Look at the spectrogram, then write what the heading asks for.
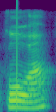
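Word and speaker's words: koha: este software que usamos que se llama COA. Se escribe KO, HA, significa regalo en maorí.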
